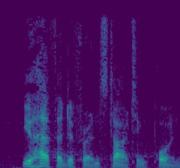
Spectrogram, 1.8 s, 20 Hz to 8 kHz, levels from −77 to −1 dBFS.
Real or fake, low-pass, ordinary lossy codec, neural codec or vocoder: real; 7.2 kHz; none; none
